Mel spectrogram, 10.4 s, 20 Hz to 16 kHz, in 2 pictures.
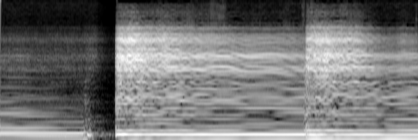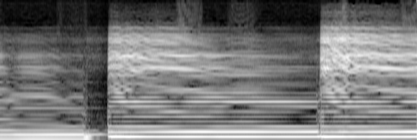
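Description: Distorted electric guitar sounding single open strings as tuning reference pitches, with the guitar tuned down a whole step plus about 40 to 50 cents. Each note is picked, left to ring and picked again before being cut off; a higher string takes over past the middle.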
